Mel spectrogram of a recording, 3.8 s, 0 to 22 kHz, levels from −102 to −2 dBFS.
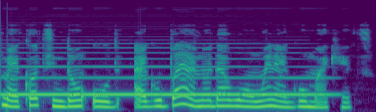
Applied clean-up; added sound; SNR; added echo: none; Wind instrument, woodwind instrument; 5 dB; none.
